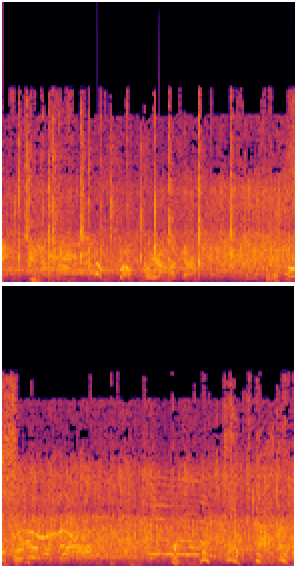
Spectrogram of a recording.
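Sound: applause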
